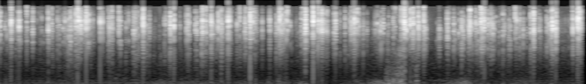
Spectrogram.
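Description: A double handful of small, solid, flat-backed glass gems in blue, green, clear and brown is cupped in both palms with long acrylic nails and shaken together, while more gems lie loose on the table. The gems make a dense, continuous run of bright, sharp clicks and tinkling rattles with very short ring, with a brief dull low rustle of the hands near the middle.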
